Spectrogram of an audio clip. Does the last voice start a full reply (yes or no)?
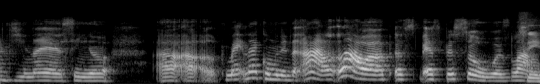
no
